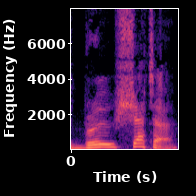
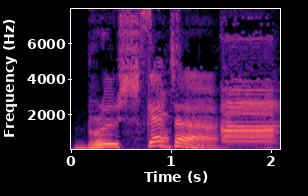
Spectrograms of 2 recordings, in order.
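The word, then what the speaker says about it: bruschetta: two phonetically spelled options 63% pronounced brushetta as bruet which you just said rather than the correct Bruce sketer wrong do you still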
